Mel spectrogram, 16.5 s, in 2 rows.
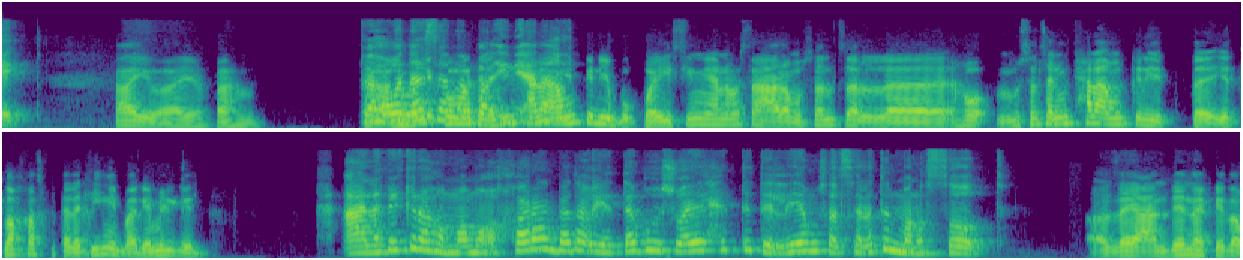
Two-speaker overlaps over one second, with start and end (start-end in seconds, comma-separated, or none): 2.4-3.9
